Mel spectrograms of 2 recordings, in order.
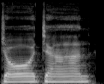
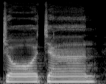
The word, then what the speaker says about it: จ จาน: Remember that Jaw-Jan sounds like a T at the end of a syllable, so we say at.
